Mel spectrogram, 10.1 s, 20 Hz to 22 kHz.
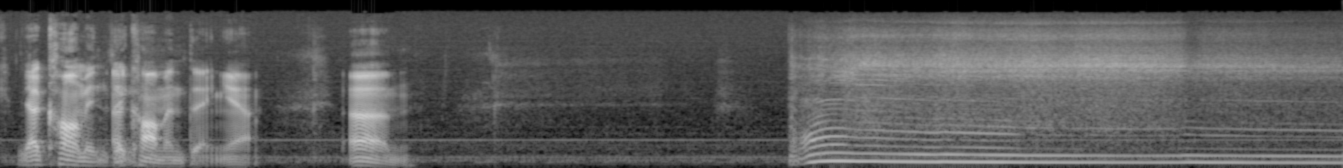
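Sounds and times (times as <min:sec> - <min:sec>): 
speech: 0:00.1 - 0:02.0, 0:02.6 - 0:03.2, 0:05.9 - 0:08.0
man's voice imitating a vacuum cleaner: 0:05.9 - 0:10.0.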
